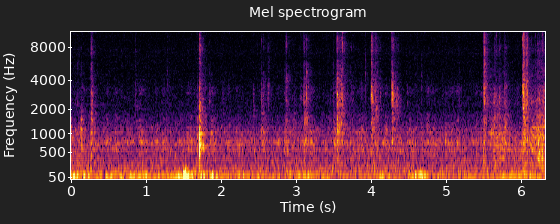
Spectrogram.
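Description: Computer keyboard keys clicking as a baby's hand bangs and presses them, in irregular scattered clicks, a few louder than the rest.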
